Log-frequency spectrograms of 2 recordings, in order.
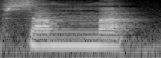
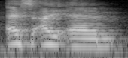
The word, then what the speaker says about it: Samaipata: The reason I got the notes was that El Fuerte is named after the fort of Samipata. Yeah, I can't pronounce it, can I? Samaipata, which is a unique fort that was built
